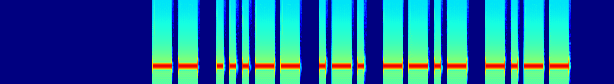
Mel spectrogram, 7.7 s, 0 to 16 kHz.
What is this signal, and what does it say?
Morse code, heard as a keyed tone, about 15 wpm, 700 Hz. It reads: M3RQY
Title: DXCC-100 Call Signs - 5 Characters - Repeated 2x - 15wpm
